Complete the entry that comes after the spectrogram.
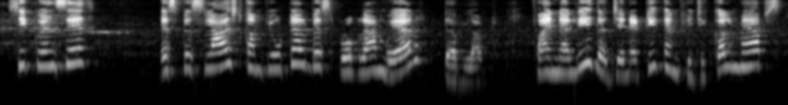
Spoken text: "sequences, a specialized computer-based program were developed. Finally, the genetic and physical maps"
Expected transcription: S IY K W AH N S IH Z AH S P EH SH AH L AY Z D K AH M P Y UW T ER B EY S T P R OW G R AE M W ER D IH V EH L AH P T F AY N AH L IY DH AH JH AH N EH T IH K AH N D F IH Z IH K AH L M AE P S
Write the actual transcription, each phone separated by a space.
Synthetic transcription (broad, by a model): S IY K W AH N S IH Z AH S P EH S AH L AY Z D K AH M P Y UW T ER B EY S T P R OW G R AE M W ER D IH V L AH P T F AY N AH L IY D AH JH AH N EH T IH K AH N D P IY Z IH K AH L M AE P S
